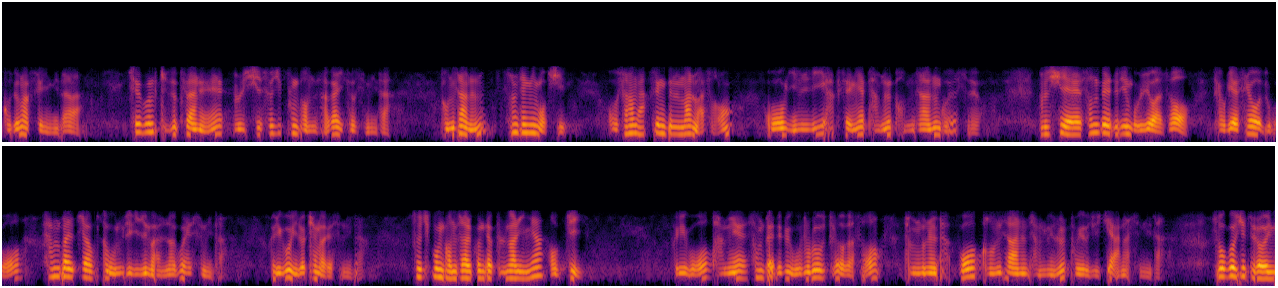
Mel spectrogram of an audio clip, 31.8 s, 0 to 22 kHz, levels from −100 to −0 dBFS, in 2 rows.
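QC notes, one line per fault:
Throughout: Codec 2 vocoder. The speech has been reduced to a very low-rate parametric stream, around 1.6 kbit/s, carrying only pitch, voicing, energy and a spectral envelope, and the decoder rebuilds it from sine waves rather than the original waveform. That is why the voice sounds robotic and buzzy, with heavy codec damage, and it sits inside a narrow line band of roughly 200 Hz to 3.4 kHz, so lows and highs are gone.
17.08 to 17.25 s and 27.60 to 27.82 s: bit errors on digital voice radio. In each burst about four vocoder frames were hit by corrupted bits, about 5% of bits in the first burst and about twice as dense in the second. Because each bit in such a sparse stream steers the pitch, level, voicing or spectrum of a whole frame, the synthetic voice lurches in pitch and loudness and collapses into brief warbles and robotic gibberish, worse at 27.6 s.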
